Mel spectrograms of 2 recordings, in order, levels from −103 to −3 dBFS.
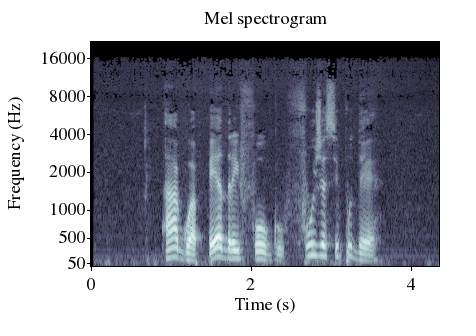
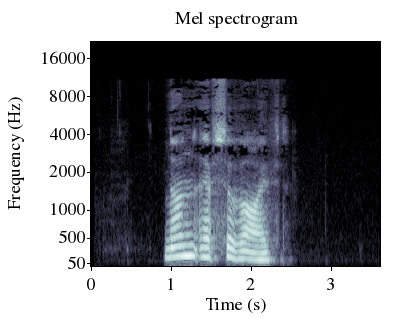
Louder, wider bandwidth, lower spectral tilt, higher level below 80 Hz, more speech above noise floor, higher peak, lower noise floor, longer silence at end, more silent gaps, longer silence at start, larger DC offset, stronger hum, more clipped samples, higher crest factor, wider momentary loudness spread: about the same, -18 LUFS vs -16 LUFS; first, 16 kHz vs 11.5 kHz; second, -5 dB/octave vs -7 dB/octave; first, -50 dBFS vs -60 dBFS; second, 37 dB vs 66 dB; about the same, -2 dBFS vs -2 dBFS; second, -55 dBFS vs -81 dBFS; second, 0.8 s vs 1.35 s; neither; about the same, 0.9 s vs 0.9 s; neither; neither; neither; about the same, 18 dB vs 16 dB; about the same, 11 LU vs 9 LU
